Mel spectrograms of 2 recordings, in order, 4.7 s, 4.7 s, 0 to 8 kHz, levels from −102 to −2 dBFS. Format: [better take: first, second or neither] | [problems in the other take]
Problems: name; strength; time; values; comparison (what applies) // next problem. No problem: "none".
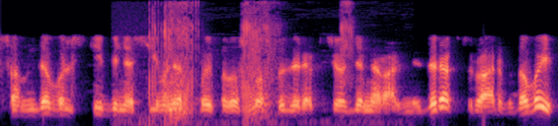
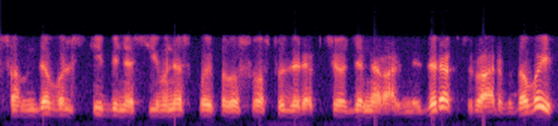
second | noise reduction (classical method log-MMSE)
